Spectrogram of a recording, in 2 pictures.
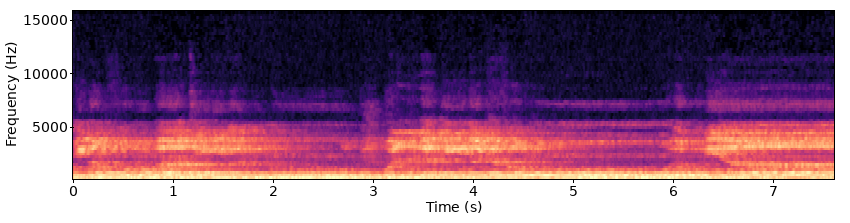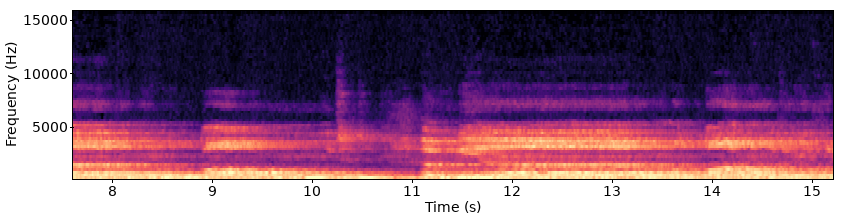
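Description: An imam reciting the Quran aloud in the slow, melodic chanted style of tahajjud night prayer, a single male voice drawing out long held notes with a brief breath pause near the middle.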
